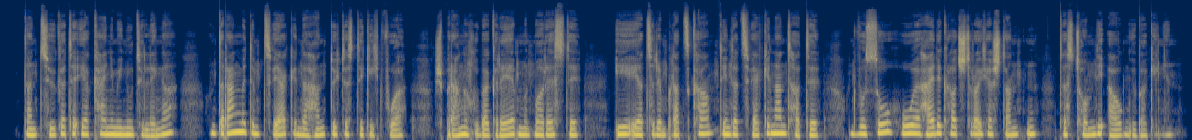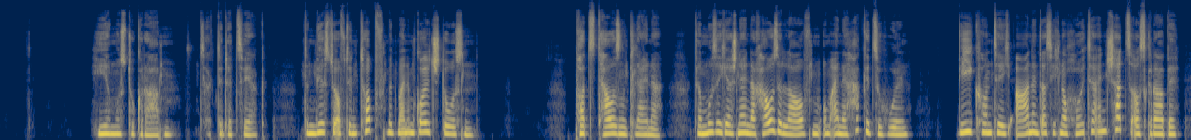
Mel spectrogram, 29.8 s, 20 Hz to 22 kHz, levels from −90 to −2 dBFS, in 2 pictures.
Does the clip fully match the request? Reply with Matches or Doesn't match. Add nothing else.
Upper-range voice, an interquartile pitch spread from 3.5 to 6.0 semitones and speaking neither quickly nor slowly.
Doesn't match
